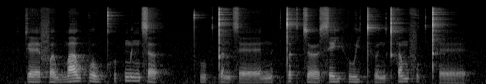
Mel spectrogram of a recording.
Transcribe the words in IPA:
k ɛː˧ f ɐ˧ w m aː˥ w p o˧ w kʰ ʊ˥ k̚ m ɪ˥ ŋ s ɐ˨˥ k̚ | pʰ uː˨˥ k̚ t̪ ɐ˨ ŋ s ɛː˨˥ n | t̪ ɐ˥ k̚ t͡s œː˨˥ s e˥ j h uː˧ j t̪ʰ ɵ˨˧ n kʰ ɐ˥ m f ʊ˨˥ k̚ t̪ʰ ɛː˨˩

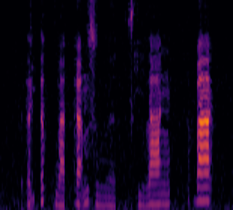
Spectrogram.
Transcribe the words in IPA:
ʔ ə̰˧˨ j ʔ ə˦˥ p̚ k w a˨˩ t̚ ɗ a̰˧˥ m s ṳ˨˩ ə̯ | t̪ʰ i̤˨˩ l a˧ ŋ | ɓ a˦˥ k̚

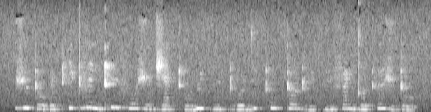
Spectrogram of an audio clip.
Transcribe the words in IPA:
ʒ y˧ ʈ o˨ ʔ ø˨ ʈʰ i˧ ʈ v e˦˨ ŋ ʈʰ y˦ f o˦ ʒ ø˧ d͡ʒ æ˧ ɡ ʈʰ u˨ ɳ y˦˨ ɡ ð y˨ ɡ ɖʱ o˨ ɳ d̪ y˦ ɡ ʈʰ u˦ ɡ ʈ o˦ ɖʱ y˨ ʔ ɓ y˨˦ f æ˦ ŋ d o˧ ʈʰ ø˦ ʒ y˨ ʈ o˨

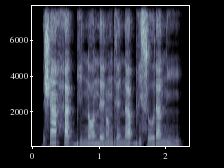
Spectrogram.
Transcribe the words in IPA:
ʃ ã˦ h a˦˨ ɡ͡b i˨ n ɔ˧ n ɛ˨ ɾ ɔ̃˧ ɡ ɛ˨ n a˨˦ b i˦˨ s o˨˦ ɾ a˧ n ĩ˨

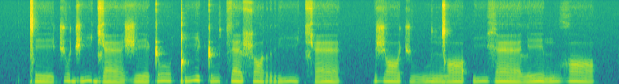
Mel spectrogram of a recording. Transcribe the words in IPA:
ǀ eː˧˩ t͡ʃ o˥˧ d͡ʒ iː˧˥˧ d͡ʑ æː˧˩ ʒ eː˧˩ ʈ oː˥˧ ǃ iː˧˥˧ ʈ u˧˥˧ t͡s æ˥˧ ʂ ɒ˥˧ r iː˧˥˧ t͡ɕʰ æ˧˥˧ | ʒ ɒː˥˧ t͡ʃ u˧˩ w u˥˧ ŋ͡ǀ ɒː˧˥˧ ʔ iː˧˥˧ ɣ æː˥˧ l eː˧˥˧ m u˥˧ ɣ ɒ˥˧

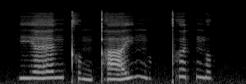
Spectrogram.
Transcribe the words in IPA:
j ɛː˨˧ ŋ t̪ʰ ʊ˨˩ ŋ pʰ aː˨˥ j ŋ ʊ˨˥ k̚ pʰ ɵ˥ t̚ n̪ ʊ˧ k̚

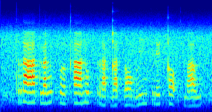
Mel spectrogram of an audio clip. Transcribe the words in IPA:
t r aː˧ t ɯ˩˦ a̯ l u˥˩ k̚ p ɤː˨˩ kʰ aː˦˥ n o˦˥ k̚ p r a˨˩ k̚ d a˨˩ t̚ l ɔː˨˩ m l i˥˩ n k r e˦˥ k̚ t ɔ˥˩ ʔ kʰ w a˦˥ w

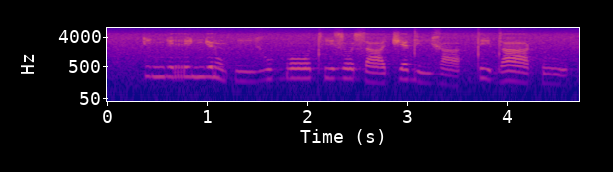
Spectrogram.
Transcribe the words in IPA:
k i˦ ŋ i˦ r i˦ ɲ ɪ˦ ɾ ũ˨ p iː˨ ɣ u˦ ɡ͡b oː˦ tʰ i˦ z ʊ˦ s aː˨ t͡ʃ ɛ˦ d iː˨ ɣ a˨ | t i˦˨ d aː˦˨ k͡p u˨

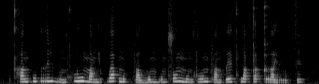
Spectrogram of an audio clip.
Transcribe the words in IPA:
kʰ a˦˥ n p u˦˥ ʔ r iː˥˩ b u˩˦ n kʰ l uː˥˩ m a˧ ŋ j ɯ˥˩ k̚ l a˥˩ k̚ m ɯ˦˥ k̚ f a˧ w m o˥˩ m b o˧ m s o˥˩ n m u˨˩ n k l u˥˩ n f a˧ n p eː˥˩ kʰ w a˥˩ k̚ t a˥˩ k̚ t r a˧ j r u˨˩ k̚ s i˦˥ t̚

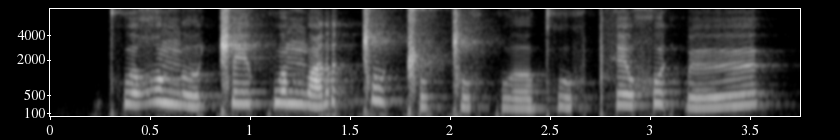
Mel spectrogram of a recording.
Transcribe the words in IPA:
kʷʰ e˧ ʁʷ ɤ˥˨ ŋ ɤː˧˩˧ ǁ eː˧ kʷ ɑ˧ ŋʷ ɑ˧˩˧ r ǀ o˥˨ ǁ u˩ ǀ u˩ xʷ kʷ ɤː˩ kʷʰ ɤ˧˩˧ xʷ pʰ e˧ χʷ e˥˨ k͡p øː˨˥

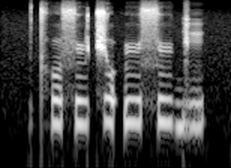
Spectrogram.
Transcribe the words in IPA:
tʰ o s ʉ t͡ʃ o ʔ ʉ s ʉ ɡ i

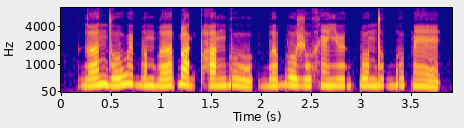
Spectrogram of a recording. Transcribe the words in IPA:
ɡ ɜ n d o w ʉ b ə m b ɜ ɓ a ɡ pʰ a ŋ ɡ u | b ə b o ʒ u x ẽ j ʉ ɡ k͡p o n d u ɡ͡b u p ẽ

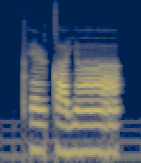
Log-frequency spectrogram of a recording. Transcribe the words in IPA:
pʰ e ɭ t a j ã

